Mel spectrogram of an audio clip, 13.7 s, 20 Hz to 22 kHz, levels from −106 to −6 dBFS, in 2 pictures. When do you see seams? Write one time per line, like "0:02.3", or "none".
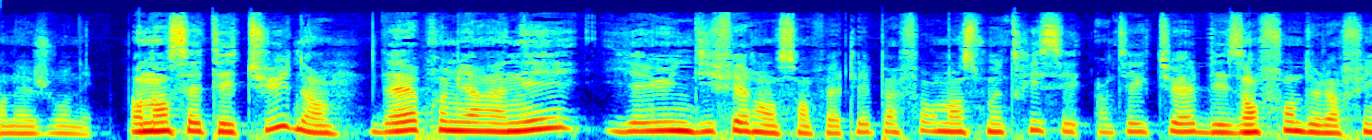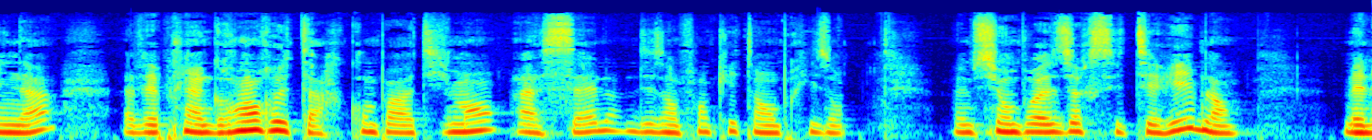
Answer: none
